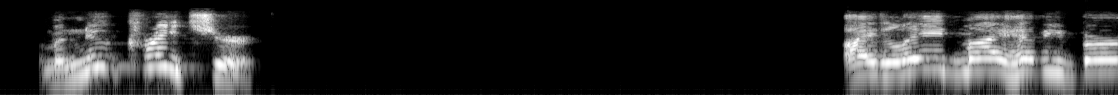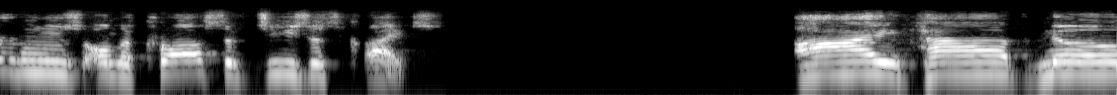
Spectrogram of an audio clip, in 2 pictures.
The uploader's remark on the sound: Sermon delivered at Pilgrim Baptist Church in Cookeville, TN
